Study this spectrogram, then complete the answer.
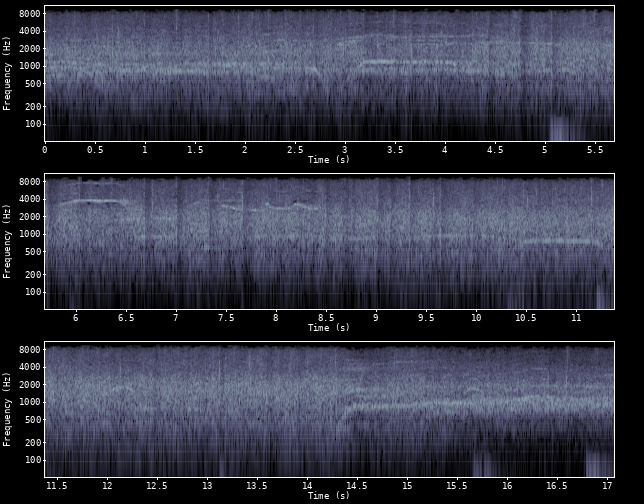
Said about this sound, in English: Now they're all standing up and applauding, but they don't understand.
